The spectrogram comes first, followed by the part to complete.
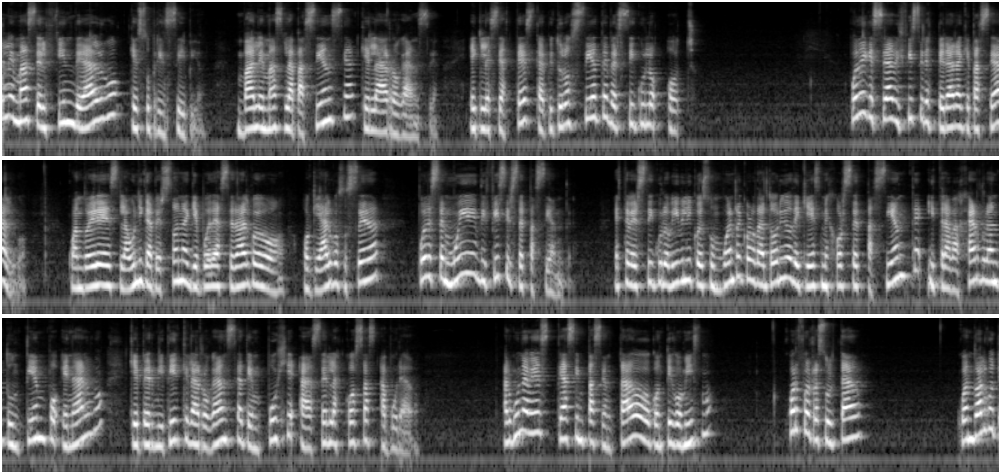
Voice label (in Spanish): devocional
